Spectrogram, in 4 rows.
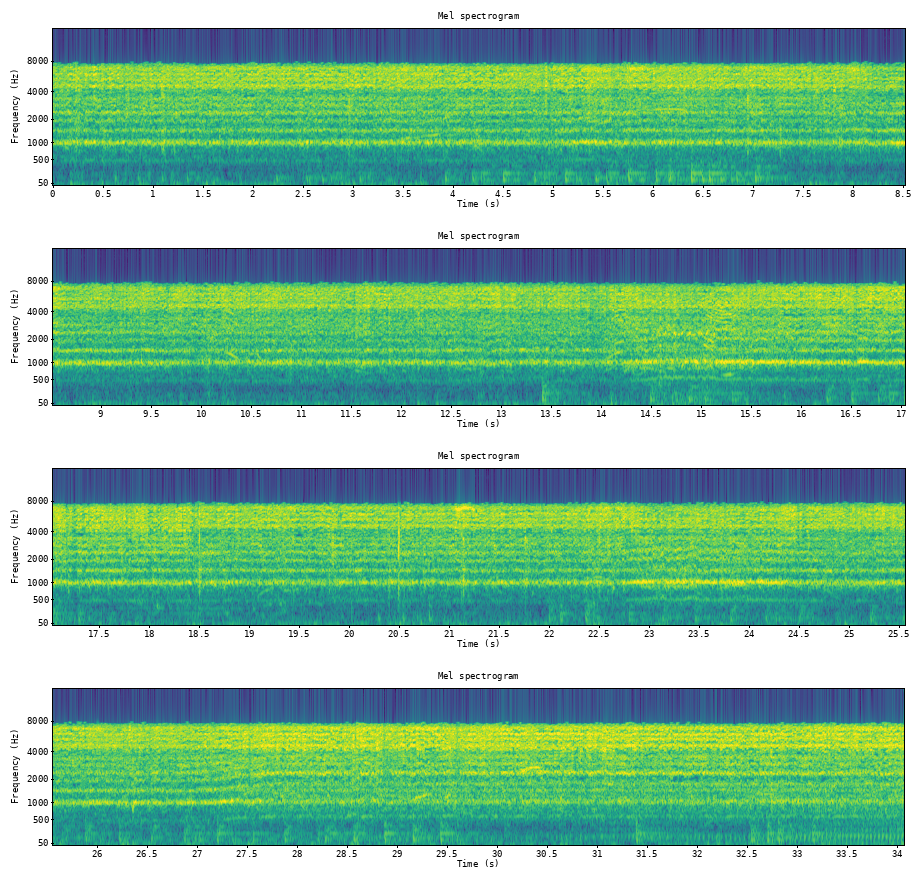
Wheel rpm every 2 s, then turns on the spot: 130, 130, 130, 130, 130, 130, 130, 120, 130, 130, 130, 130, 130, 130, 160, 160, 160.
none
